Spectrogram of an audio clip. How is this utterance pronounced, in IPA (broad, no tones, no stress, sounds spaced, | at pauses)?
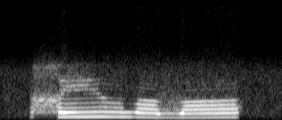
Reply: χ eː ʊ̯ w ɒ v ɒ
